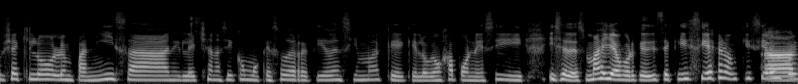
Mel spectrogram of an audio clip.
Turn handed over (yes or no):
yes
